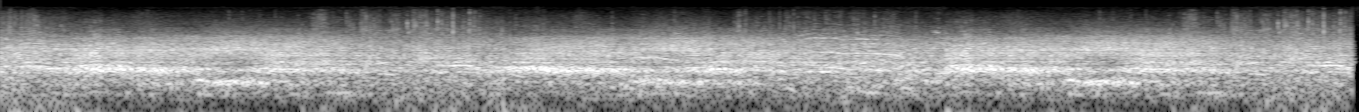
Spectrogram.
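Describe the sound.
A packed arena crowd of Denver Nuggets fans chants "Where's Embiid at?" in unison after Joel Embiid is ruled out of the game. The loud, rhythmic chant rises and falls in repeated swells over a constant roar of voices.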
